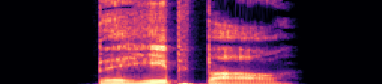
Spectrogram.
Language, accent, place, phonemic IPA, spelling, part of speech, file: German, Germany, Berlin, /bəˈhepbaːɐ̯/, behebbar, adjective, De-behebbar.ogg
- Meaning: fixable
